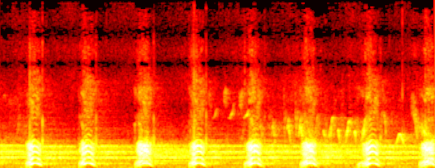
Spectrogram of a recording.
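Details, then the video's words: Trained German Shepherd performing the hold-by-barking exercise against a decoy at the handler's order; eight clear, forceful barks, evenly spaced about half a second apart, nothing else audible. "Удержание нарушителя облаиванием"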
